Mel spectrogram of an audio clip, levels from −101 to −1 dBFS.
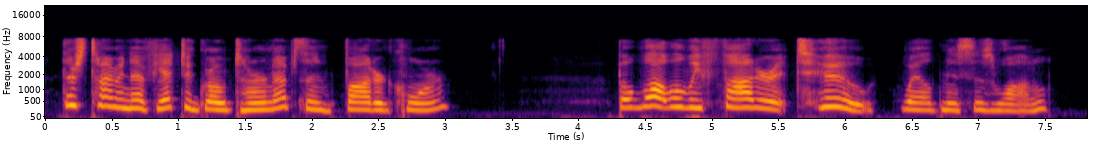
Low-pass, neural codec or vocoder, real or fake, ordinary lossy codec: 7.2 kHz; codec, 24 kHz, 3.1 kbps, DualCodec; fake; AAC, 48 kbps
